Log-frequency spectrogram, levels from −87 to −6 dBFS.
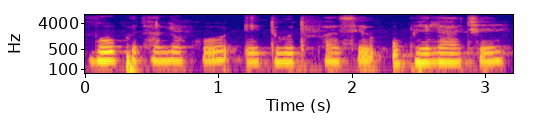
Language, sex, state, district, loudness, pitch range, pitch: Gujarati, female, Gujarat, Valsad, -19 LUFS, 180-195 Hz, 185 Hz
